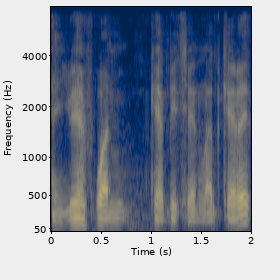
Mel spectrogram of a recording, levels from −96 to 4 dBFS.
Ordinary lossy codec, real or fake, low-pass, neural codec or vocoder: none; fake; 7.2 kHz; codec, 16 kHz in and 24 kHz out, 1.1 kbps, FireRedTTS-2 codec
